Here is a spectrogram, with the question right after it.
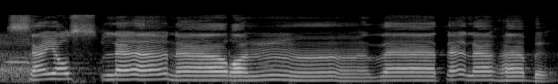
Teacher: سیصلا میں سین کو باریک پڑھیں گے مگر سیٹی کی آواز میں. آگے صاد حروف مستعلیہ میں سے پر کریں گے مگر سیٹی کی آواز میں.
